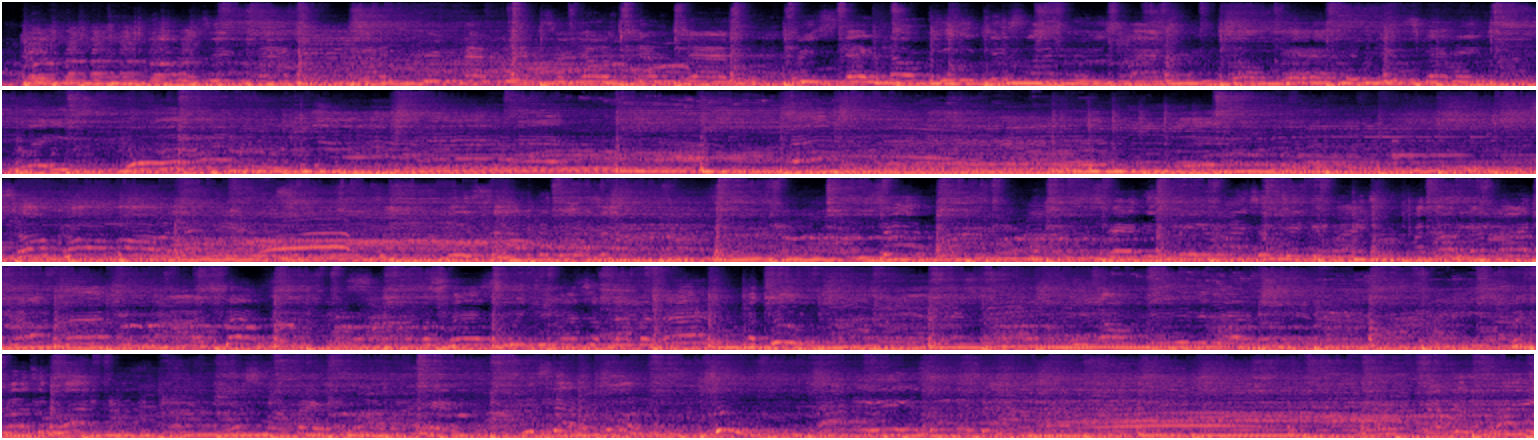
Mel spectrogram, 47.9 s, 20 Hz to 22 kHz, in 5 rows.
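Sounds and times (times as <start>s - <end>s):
lead singer's vocal runs: 0.0s - 47.9s
live soul-pop band playing: 0.0s - 47.9s.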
